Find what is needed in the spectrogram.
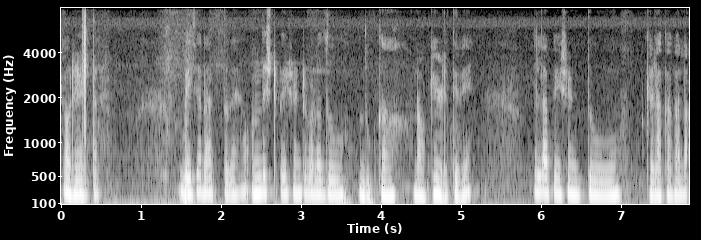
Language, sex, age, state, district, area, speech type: Kannada, female, 18-30, Karnataka, Koppal, urban, spontaneous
